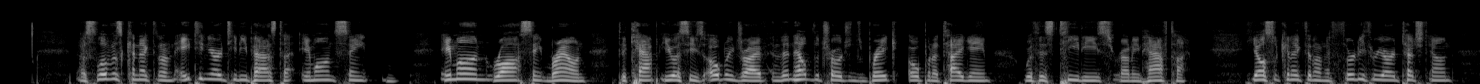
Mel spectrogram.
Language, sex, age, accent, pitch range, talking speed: English, male, 30-49, American, 175-210 Hz, 160 wpm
